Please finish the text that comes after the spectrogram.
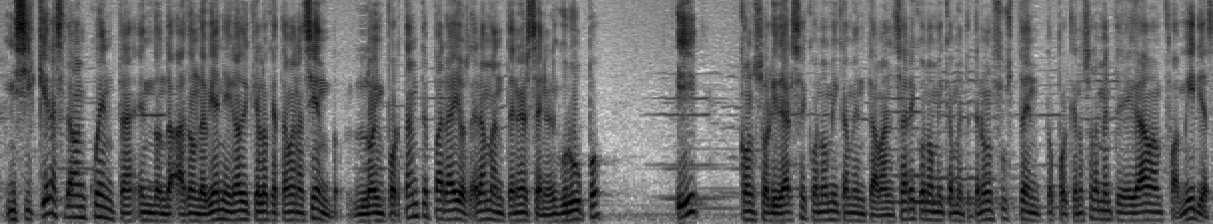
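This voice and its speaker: A man interviewed for a documentary, explaining things fluently with small fillers. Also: fairly low pitch.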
